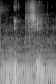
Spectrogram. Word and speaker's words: 一: know how to pronounce them correctly if my pronunciation is a little off. So number 1 is ichi.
